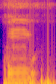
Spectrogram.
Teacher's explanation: 국물의 경우 기역이 뒤의 미음을 영향을 받아 이응으로 바뀝니다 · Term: 비음화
